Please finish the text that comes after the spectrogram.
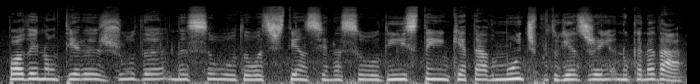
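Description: A woman interviewer who asks brief, direct questions. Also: on the high side.

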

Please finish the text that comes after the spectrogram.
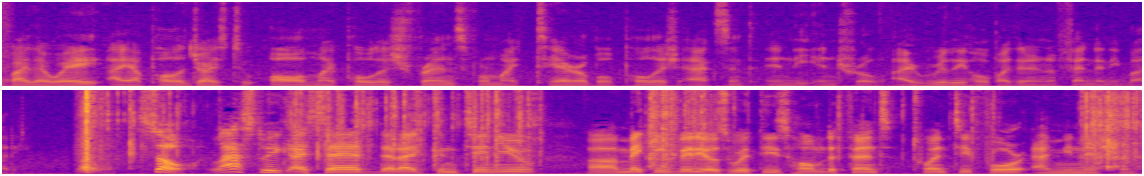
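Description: A man's voice: fairly low pitch, moderate pace, noisy background. A man, hosting a casual airgun review outdoors with theatrical announcing. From Italy. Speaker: airgun channel host. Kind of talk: casual product review talk. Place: outdoor backyard shooting range.

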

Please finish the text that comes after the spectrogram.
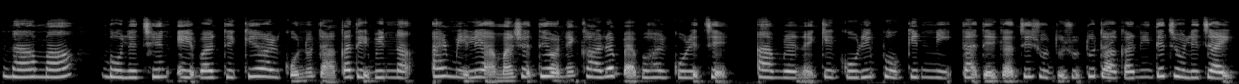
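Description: A high, youthful voice of a poor, pious girl in a cartoon played by a woman. She speaks politely and earnestly, with a plaintive, patient edge. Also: little pitch movement, measured pace, creaky, full character voice. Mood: hurt, resolute. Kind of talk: Bengali moral cartoon voice acting.

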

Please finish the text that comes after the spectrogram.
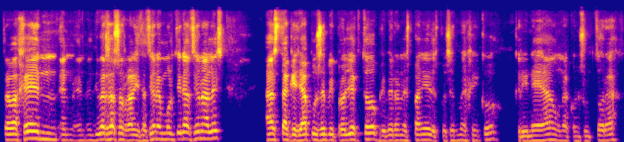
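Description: A man's voice: mid-range voice, fairly even intonation, moderate pace. A middle-aged man with a Madrid accent answers interview questions over a webcam, in a mid-range voice. He is upbeat and chatty, often restarts his words and ends phrases with a questioning "¿no?". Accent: Madrid Spanish. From Spain. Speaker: guest, psychologist and coach. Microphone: video call webcam.

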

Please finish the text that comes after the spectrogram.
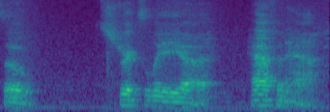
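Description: A young man, a guest on a TV interview, answering in a relaxed, halting way with many fillers. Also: on the low side. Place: TV studio set. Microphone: desk mic from a distance. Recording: roomy studio sound, mic at a distance, faint hiss.

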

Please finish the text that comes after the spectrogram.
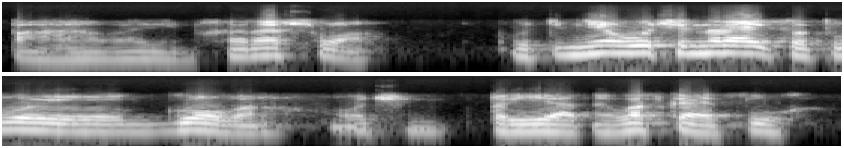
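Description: A man's voice: mid-range voice, moderate pace. Sarcastic man on a muffled call. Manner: sarcastic, teasing, drawling. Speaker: channel author pranking a phone scammer. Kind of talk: casual mocking phone chat.

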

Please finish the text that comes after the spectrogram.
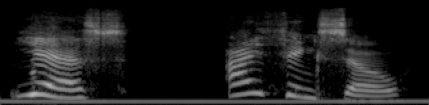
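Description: A headstrong, loving young girl played by a woman in a radio play. The voice is very high and animated, over loud humming noise. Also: drawn-out words, exaggerated voice. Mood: earnest resolve. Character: earnest, stubborn, loving teenage girl heroine. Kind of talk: audio drama acting. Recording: very noisy, humming background.

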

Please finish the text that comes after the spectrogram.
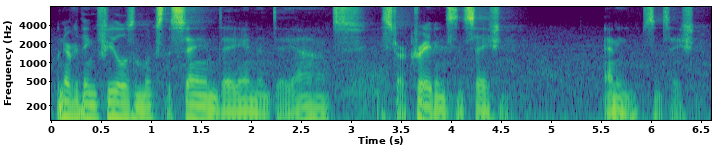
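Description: Guy doing a low mellow older ex-mob bartender, tired and wry, voice moves around a lot, asmr roleplay with noise behind it. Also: gravelly. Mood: wistful, confiding. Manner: weary, wry, confiding. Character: world-weary older ex-mafia bartender, gruff, self-deprecating, secretly tender. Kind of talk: intimate ASMR roleplay monologue.

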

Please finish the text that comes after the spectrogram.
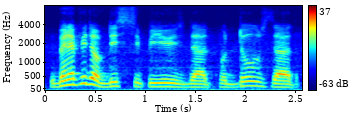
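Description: A man presenting a software tutorial in a halting way, often repeating his phrases. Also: medium pitch, expressive, dry recording. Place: noisy room. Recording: dull lo-fi microphone sound.

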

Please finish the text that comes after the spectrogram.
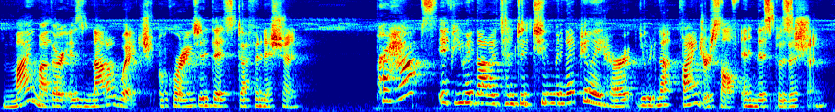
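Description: A woman's voice: mid-range voice, animated, brisk, fairly bright tone, slight background noise, close to an everyday voice. Woman playing a formal, literal alien hybrid, echoey. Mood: detached, literal. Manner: formal, precise, literal, detached. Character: literal-minded young female alien-human hybrid, curious and emotionless. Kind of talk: audio drama acting.

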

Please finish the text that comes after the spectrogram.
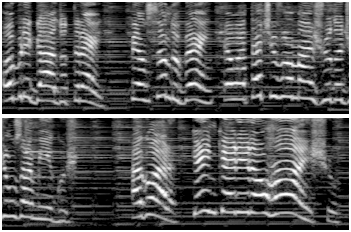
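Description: A plucky little Brazilian cartoon boy with a very high, childlike voice. He is curious, cheerful and eager, speaking politely over prominent music. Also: animated, normal speed. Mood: friendly, polite. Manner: wide-eyed, eager, polite. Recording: music behind the voice.

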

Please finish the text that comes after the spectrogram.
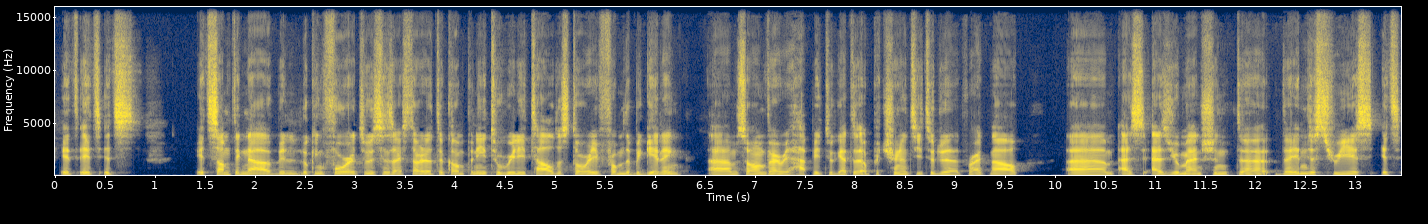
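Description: A man's voice: lowish voice, no room sound, clean studio sound. A man in his thirties from Belgium, a startup founder speaking as a guest on a video call, hesitant with many fillers and restarts. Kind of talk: casual interview on a video call. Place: bright attic room with skylight.

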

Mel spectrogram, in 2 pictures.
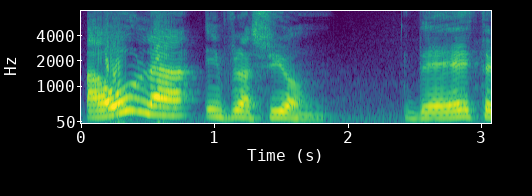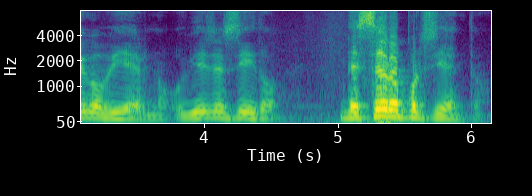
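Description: Man, 50s, emphatic, raised pitch, TV studio, lapel mic. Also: animated, takes it slowly, a little mellow. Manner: emphatic, gestures constantly while explaining. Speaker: economist commentator. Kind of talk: political commentary on a TV news show. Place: TV studio, seated in chair.

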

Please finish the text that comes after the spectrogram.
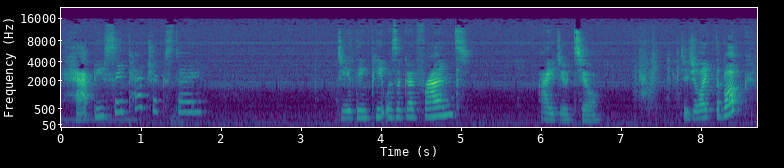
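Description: A middle-aged woman reading a picture book expressively to young children, pausing to ask them questions. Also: a little high, very animated, pushed and bright, poor audio. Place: small living room at home, indoors.

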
